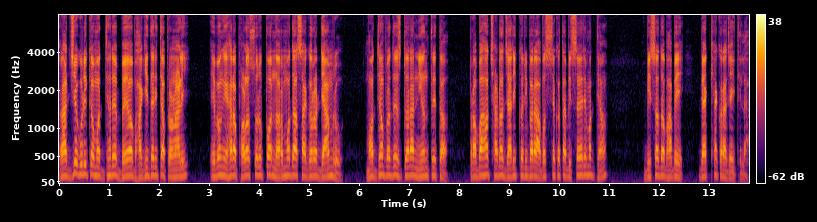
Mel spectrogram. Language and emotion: Odia, neutral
